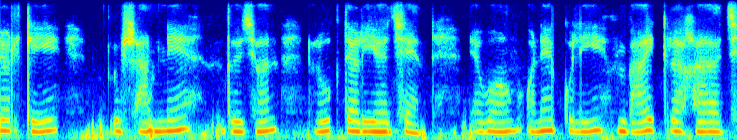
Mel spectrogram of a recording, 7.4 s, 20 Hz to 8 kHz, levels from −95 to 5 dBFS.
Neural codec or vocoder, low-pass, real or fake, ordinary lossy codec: codec, 24 kHz, 0.9 kbps, WavTokenizer, medium speech release version 2; 7.2 kHz; fake; Opus, 24 kbps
